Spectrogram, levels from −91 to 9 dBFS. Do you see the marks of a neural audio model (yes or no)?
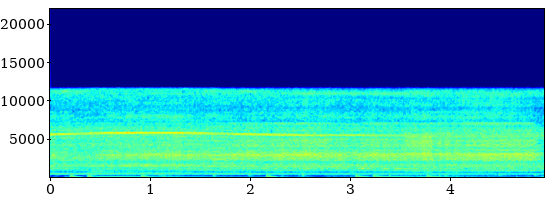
yes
